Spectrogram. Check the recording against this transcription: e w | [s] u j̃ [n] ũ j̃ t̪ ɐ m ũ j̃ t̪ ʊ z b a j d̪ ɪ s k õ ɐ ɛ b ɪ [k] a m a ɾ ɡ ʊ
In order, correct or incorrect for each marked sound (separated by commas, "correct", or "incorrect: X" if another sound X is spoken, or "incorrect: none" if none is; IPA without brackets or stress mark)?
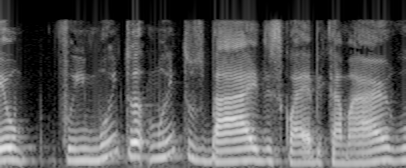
incorrect: f, incorrect: m, correct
